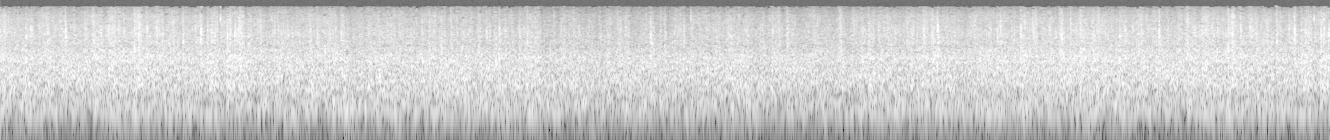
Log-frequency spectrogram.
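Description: Steady, dense rain pours down in a continuous hiss with fine crackling patter, holding an even loudness throughout with no voices or breaks.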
